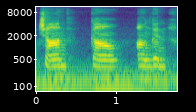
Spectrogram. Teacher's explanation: आप चांद, कांव, आंगन बोल कर देखिए। ध्वनि में गूंज और फैलाव सा है। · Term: अनुनासिक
